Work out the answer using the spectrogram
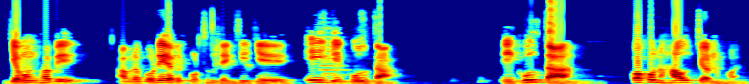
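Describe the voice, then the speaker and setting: A man teaching Quran recitation in a class, explaining step by step and spelling out letters and vowel marks slowly. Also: fairly high pitch, highs cut off. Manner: explains step by step, asks the class and answers himself. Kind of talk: classroom lesson on tajweed.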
